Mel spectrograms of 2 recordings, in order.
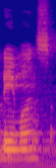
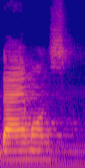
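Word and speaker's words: daemons: कई लोग इसको प्रोनाउंस करते हैं डायमॉन्स, ठीक है, कई लोग बोलते हैं डीमंस। तो आप यहाँ पर कोई भी चीज़ यहाँ से प्रोनाउंस कर सकते हो, ठीक है, जो भी आपको अच्छा लगे।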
